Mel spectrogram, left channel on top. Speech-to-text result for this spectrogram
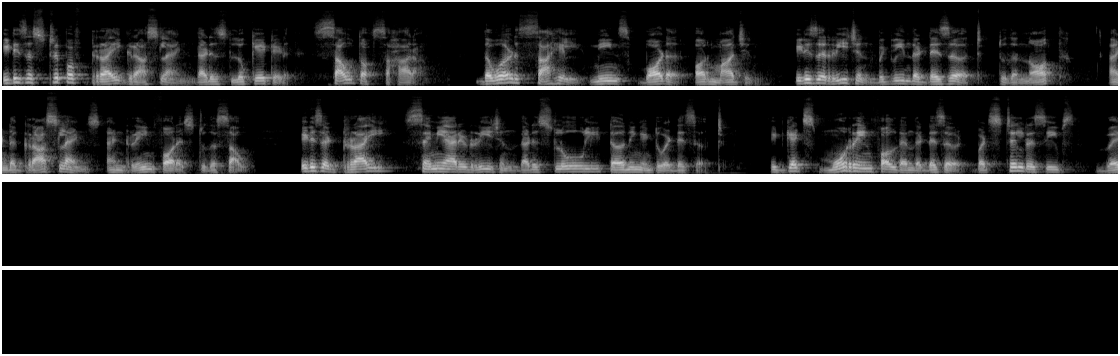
it is a strip of dry grassland that is located south of Sahara. The word Sahel means border or margin. It is a region between the desert to the north and the grasslands and rainforest to the south. It is a dry, semi arid region that is slowly turning into a desert. It gets more rainfall than the desert but still receives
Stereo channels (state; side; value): silent; right; digital silence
